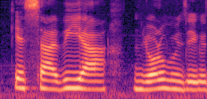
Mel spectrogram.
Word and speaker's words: quesadilla: 퀘사디아, 퀘사딜야, 이렇게 되게 많이 다양하게 써 있는데 정확한 발음은 뭐예요? 얘는 깨입니다. 깨사. 자, 여기 L 두 개 있는 거 절대 리을 발음이 아니라고 했죠? 자, 그리고 앞에 발음하고 전혀 상관없습니다. D 끊고 뒤에서 그냥 야입니다. 야, quesadilla.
